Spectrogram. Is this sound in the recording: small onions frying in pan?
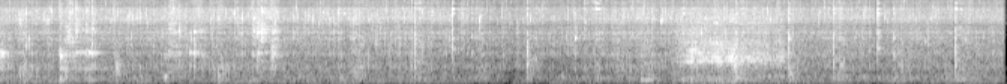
yes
